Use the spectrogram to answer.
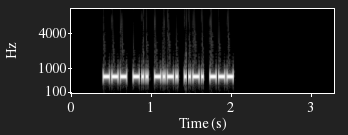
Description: Morse code, heard as a keyed tone, about 44 wpm, 700 Hz. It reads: ODCFO
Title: Code Groups - 5 Letters - 45wpm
